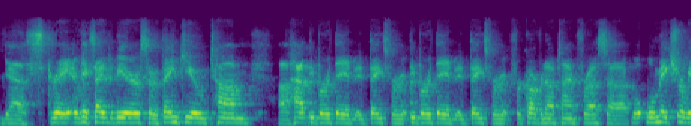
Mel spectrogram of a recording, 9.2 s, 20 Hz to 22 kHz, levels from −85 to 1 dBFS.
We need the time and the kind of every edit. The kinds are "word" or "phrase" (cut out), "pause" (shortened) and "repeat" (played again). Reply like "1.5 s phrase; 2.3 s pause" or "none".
1.1 s word; 5.5 s repeat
